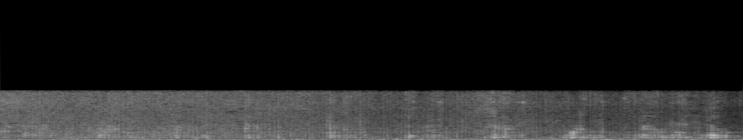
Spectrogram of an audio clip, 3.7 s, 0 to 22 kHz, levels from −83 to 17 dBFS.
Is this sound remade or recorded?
remade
